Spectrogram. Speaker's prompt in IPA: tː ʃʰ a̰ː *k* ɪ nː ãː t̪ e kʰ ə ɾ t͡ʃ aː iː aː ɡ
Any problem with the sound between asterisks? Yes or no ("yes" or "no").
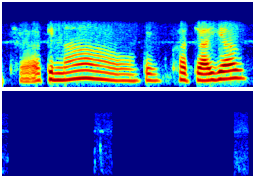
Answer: no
